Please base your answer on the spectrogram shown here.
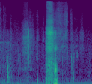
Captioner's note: Judge Lake sniffles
